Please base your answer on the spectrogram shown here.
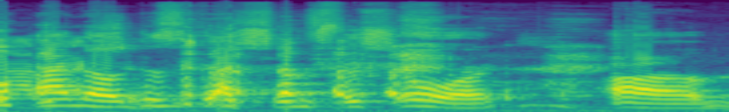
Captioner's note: laughter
